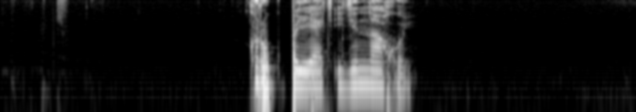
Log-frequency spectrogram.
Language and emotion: Russian, angry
